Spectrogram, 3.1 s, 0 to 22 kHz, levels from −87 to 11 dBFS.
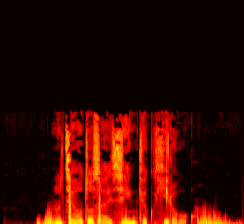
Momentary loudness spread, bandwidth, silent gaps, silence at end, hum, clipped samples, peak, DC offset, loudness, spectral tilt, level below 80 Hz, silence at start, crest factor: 11 LU; 11.5 kHz; none; 0 s; none; under 0.1%; 0 dBFS; under 0.1%; -21 LUFS; -4 dB/octave; -38 dBFS; 0.45 s; 22 dB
